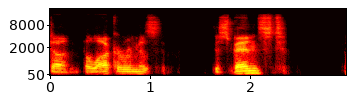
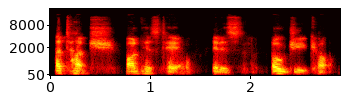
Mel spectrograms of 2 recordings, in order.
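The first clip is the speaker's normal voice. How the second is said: usual speaking voice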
